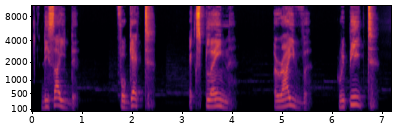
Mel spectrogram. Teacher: In such verbs, usually we stress the second syllable. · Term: syllable stress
